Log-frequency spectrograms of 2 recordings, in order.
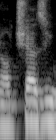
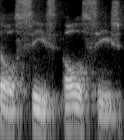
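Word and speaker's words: Olcese: that this change occurred in approximately 1981 when Olchesee Water District purchased the lower river right from Hacienda Water District. My question to you is, what is the basis for your understanding? Well, I know that it's Olcease, by the way, is how they pronounce it.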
